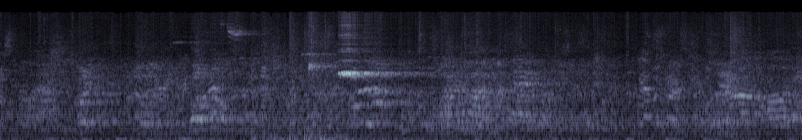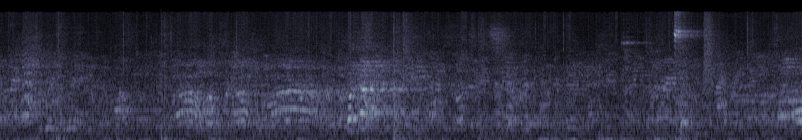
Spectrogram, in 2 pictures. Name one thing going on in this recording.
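Young players shout and call out to each other, echoing in a large indoor hall.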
